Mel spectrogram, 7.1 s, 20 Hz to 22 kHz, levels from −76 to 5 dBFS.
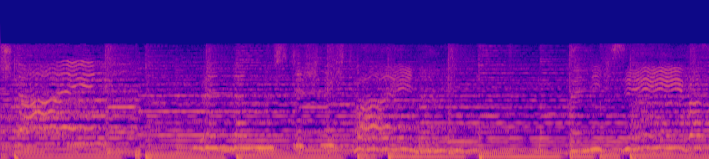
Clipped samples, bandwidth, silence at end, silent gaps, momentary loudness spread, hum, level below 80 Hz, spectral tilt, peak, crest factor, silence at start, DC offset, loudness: under 0.1%; 7.4 kHz; 0 s; none; 5 LU; none; -36 dBFS; -5 dB/octave; -14 dBFS; 12 dB; 0 s; under 0.1%; -26 LUFS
